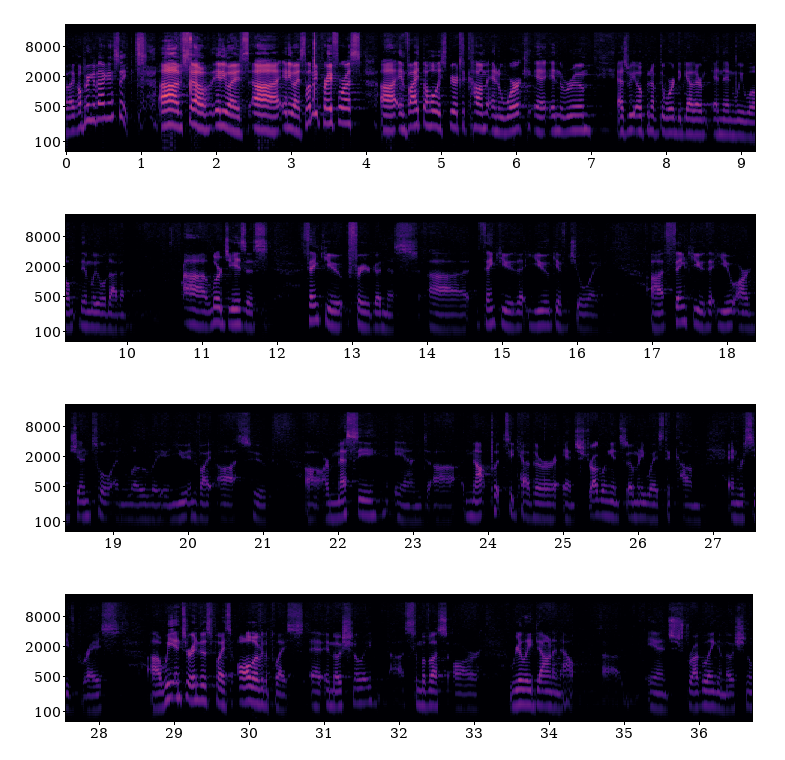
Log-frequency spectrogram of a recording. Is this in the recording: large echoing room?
yes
